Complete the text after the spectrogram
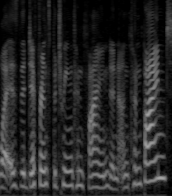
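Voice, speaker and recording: A woman with an American accent in an unremarkable speaking voice, fairly high-pitched with ordinary pitch variation, on a very clean, dry, close recording with a silent background and no echo. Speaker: hydrogeology researcher and professor. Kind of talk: lecture Q&A.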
